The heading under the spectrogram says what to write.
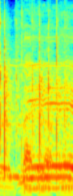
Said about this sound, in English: Clap it up. I love the energy. Yeah. I love it.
